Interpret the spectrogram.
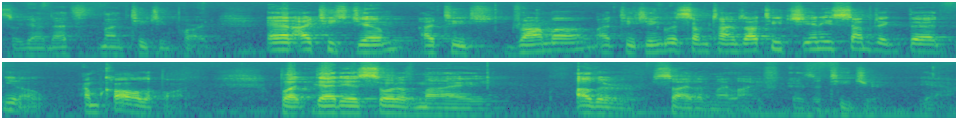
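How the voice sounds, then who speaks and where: Booming older man telling stories. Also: moderate pace. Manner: animated storyteller, laughs often. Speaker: actor and drama teacher. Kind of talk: interview storytelling. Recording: roomy with faint noise.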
